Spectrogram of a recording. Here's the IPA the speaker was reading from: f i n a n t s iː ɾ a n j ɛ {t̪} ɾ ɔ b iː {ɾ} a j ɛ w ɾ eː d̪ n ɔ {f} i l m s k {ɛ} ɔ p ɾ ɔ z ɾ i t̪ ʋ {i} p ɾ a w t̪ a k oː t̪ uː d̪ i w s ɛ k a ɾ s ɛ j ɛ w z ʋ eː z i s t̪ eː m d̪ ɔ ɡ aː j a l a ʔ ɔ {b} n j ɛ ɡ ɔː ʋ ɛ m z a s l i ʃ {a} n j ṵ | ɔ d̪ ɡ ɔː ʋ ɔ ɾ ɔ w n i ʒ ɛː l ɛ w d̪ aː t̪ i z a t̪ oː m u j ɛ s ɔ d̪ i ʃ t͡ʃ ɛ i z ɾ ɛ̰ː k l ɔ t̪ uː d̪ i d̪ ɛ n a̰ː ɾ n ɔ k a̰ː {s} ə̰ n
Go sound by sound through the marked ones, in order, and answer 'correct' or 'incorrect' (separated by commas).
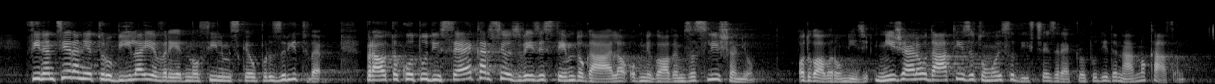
correct, incorrect, correct, correct, incorrect, correct, correct, incorrect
